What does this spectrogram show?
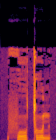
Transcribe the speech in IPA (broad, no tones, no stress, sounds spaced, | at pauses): f o ǀ ʊ n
